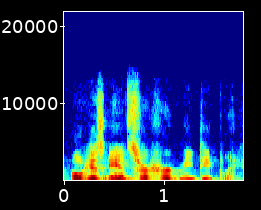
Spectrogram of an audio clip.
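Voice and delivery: ordinary talk, nothing marked

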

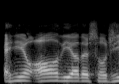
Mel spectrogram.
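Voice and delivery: ordinary delivery

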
